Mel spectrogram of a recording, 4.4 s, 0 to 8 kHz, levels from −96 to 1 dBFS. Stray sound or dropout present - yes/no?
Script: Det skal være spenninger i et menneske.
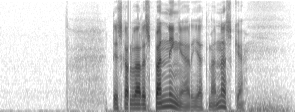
yes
